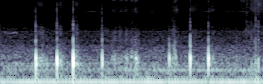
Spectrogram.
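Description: Fingertips of both hands tap and scratch the front cover of a hardcover book with a glossy paper dust jacket lying flat on carpet. Seven short, dull, muted taps stand out with very little ring, over a steady low hum and faint rustling scratches.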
